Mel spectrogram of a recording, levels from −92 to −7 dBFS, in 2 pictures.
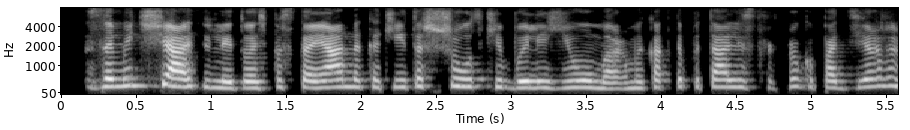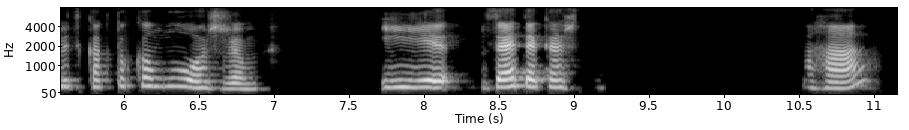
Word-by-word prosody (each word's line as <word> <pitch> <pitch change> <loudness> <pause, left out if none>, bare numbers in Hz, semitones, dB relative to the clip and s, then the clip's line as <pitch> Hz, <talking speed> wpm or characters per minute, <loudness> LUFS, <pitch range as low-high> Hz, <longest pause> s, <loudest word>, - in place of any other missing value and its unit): замечательные. 270 -2 +4
То 225 - -2
есть 220 0 0
постоянно 250 +1 +3
какие-то 255 +1 -5
шутки 265 -2 -3
были, 230 -1 +2
юмор. 220 -3 -2
Мы 215 0 -5
как-то 240 +2 -5
пытались 255 -1 -3
друг 225 -5 -21
друга 265 -2 -8
поддерживать, 255 +4 -5
как 250 -1 -7
тока 290 0 -4
можем. 225 -9 -4 0.8
И 240 -1 -1 0.2
за 220 +3 +2
это, 265 +1 +6
я - - +2
кэшн 245 -1 -4 1.5
Ага. 220 - -1
250 Hz, 125 wpm, -24 LUFS, 230-265 Hz, 1.5 s, это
